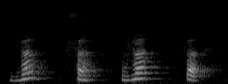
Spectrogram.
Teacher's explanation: The position of the lips is the same, except one is voiced and one is voiceless. One uses the vocal cords and one doesn't.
